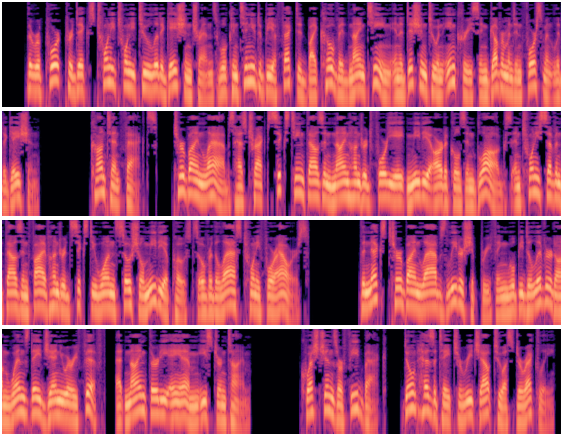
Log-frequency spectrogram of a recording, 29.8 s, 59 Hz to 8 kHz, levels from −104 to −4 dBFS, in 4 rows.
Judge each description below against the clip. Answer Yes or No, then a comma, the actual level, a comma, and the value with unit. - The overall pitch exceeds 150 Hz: No, low, 130 Hz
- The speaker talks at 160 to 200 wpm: No, average, 145 wpm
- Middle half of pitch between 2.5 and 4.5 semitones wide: No, wide, 5.4 semitones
